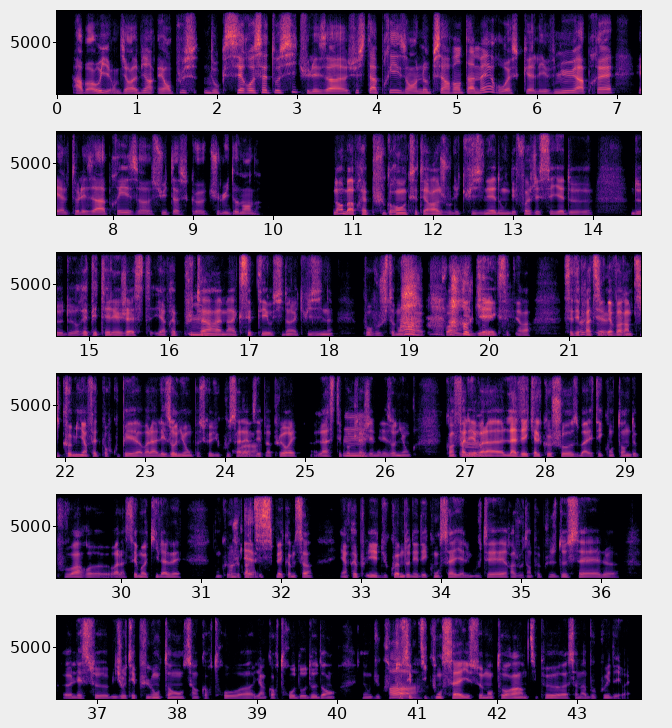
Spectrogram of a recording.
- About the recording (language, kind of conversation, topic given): French, podcast, Peux-tu nous parler d’une recette familiale qu’on t’a transmise ?
- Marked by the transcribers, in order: laughing while speaking: "OK !"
